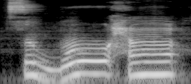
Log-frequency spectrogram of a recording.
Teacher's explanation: on the bu waw is madda again, we long the sound of ba here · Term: waw madda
